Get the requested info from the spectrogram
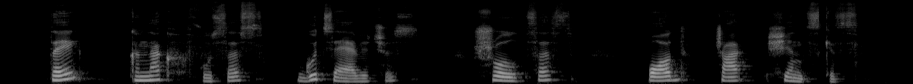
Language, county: Lithuanian, Telšiai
